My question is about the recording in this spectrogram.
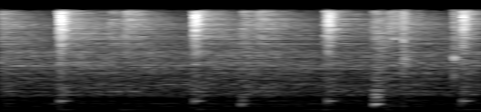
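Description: Quiet background music: a light drum-kit beat with sharp hi-hat ticks and soft low thumps, a few hits a second.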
